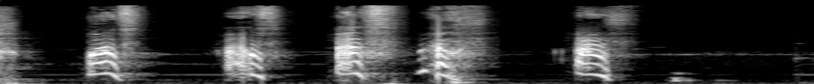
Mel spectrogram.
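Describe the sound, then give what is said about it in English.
A person imitates a dog barking with five short, voiced woofs in quick succession, each with a falling pitch, moderately loud, off to the left, with no talking in between. “You hear kind of some meager uh, human barking sounds oh, off to the left.”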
